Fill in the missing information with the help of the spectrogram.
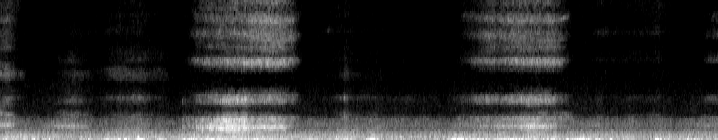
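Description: Low, rough snoring breaths with snorting catches, repeating every few seconds during sleep.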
